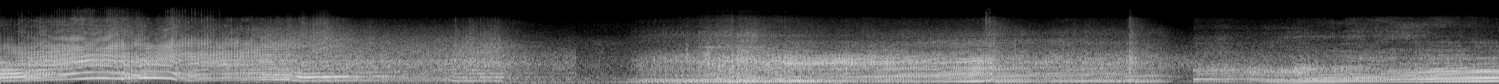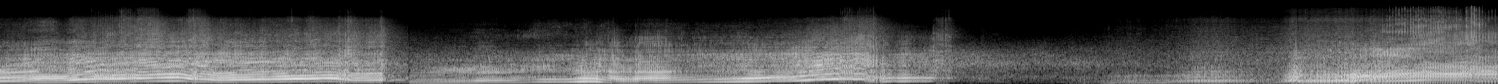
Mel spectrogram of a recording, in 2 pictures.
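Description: Performance cars accelerating hard past one after another. Each engine revs up in pitch and drops back at each gear change, in several separate pulls, with a short quieter spell between the last two.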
